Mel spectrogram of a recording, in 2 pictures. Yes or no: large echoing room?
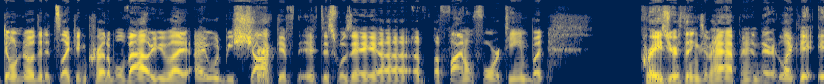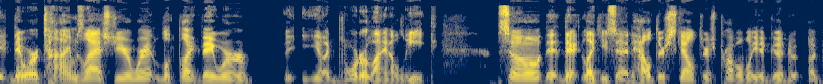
no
